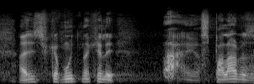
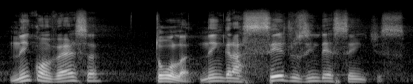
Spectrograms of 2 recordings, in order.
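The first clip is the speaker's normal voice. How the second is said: slow emphasis; much slower than usual. Acted. Repeats verse slowly for emphasis.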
